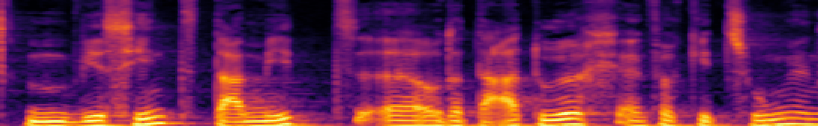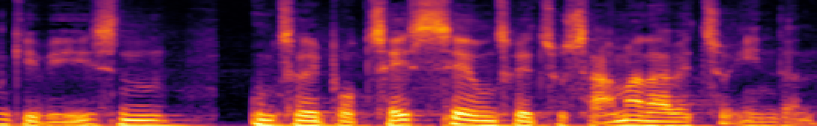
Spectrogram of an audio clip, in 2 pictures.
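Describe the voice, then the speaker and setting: This man's voice, pitched in the middle, shows ordinary variation as he talks fairly slowly. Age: 40s. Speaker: construction company CEO. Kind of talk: interview. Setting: office. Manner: halting.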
